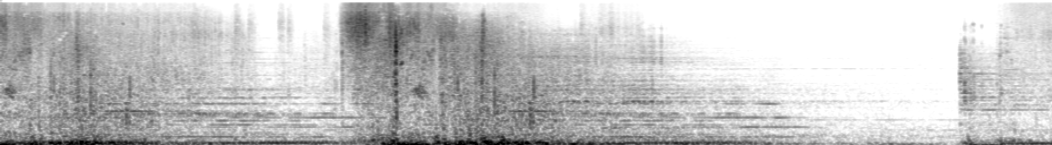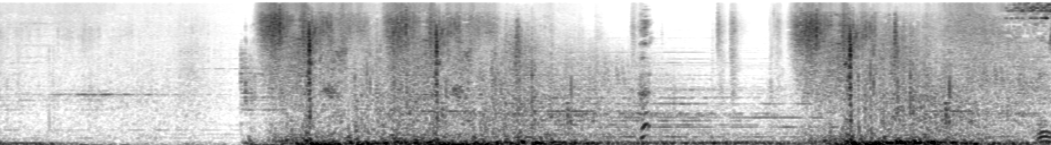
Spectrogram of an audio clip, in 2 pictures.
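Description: Confringo blasting-spell explosions in Hogwarts Legacy, heavy booming bursts in several waves with sustained roaring tails and brief quieter gaps between them.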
